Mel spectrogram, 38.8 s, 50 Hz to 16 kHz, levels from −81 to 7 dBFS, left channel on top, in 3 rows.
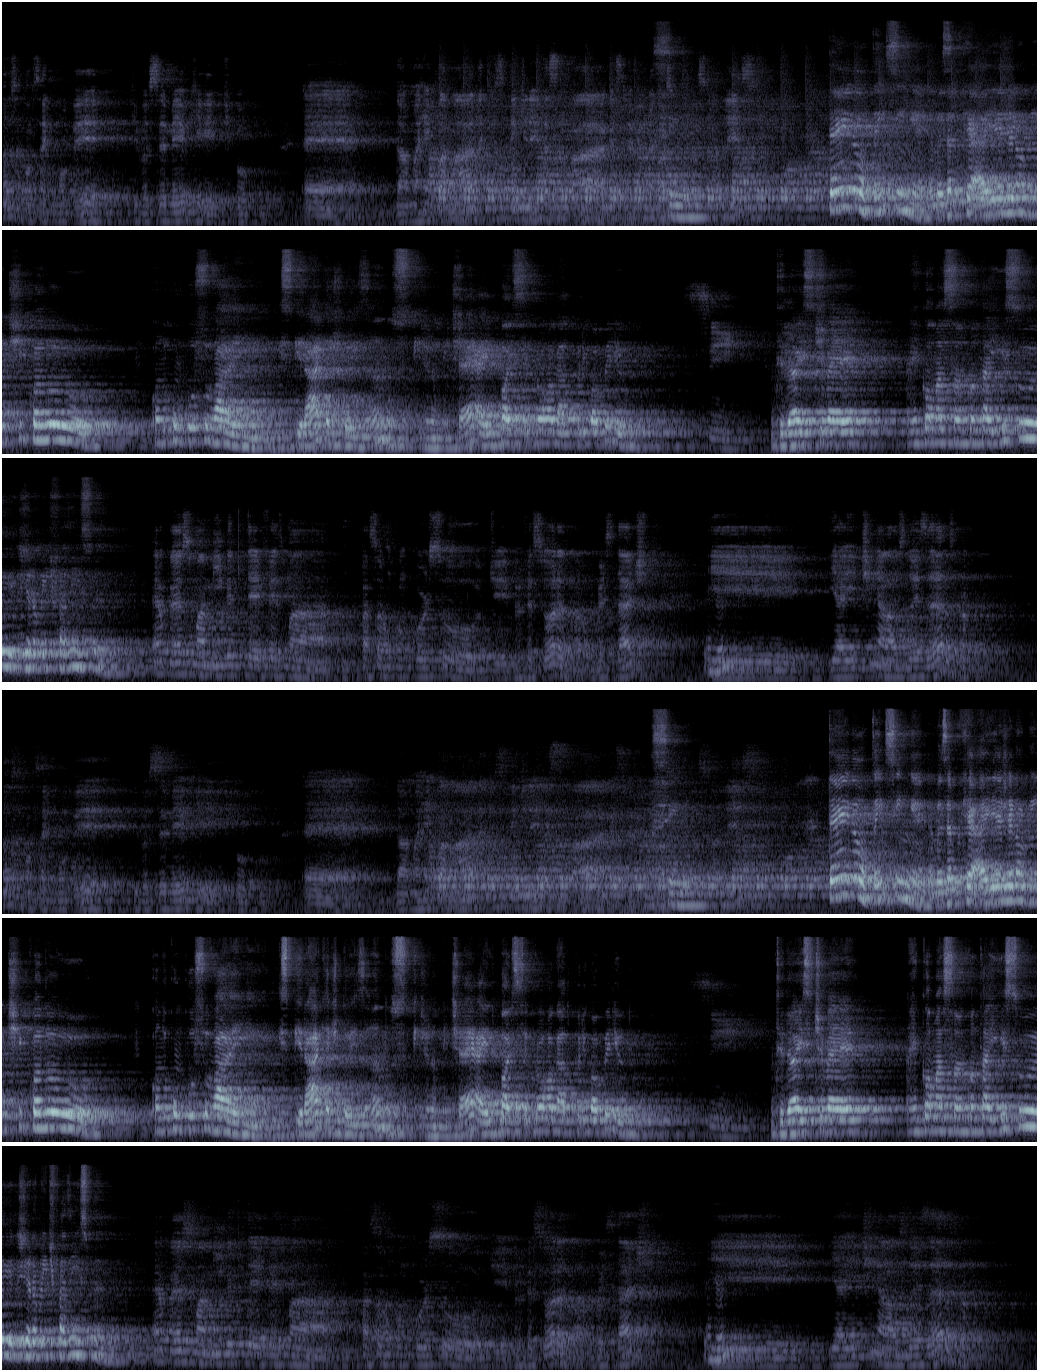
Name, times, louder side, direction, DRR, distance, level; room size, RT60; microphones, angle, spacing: voice 1, 0.0-4.4 4.7-9.4 18.3-18.8 21.5-22.1 22.7-22.9 27.7-34.3 34.7-35.8 36.2-37.9, left 2 dB, 45° left, -1 dB, 3.7 m, -47 dB
sound 1, 5.3-12.7, left 1 dB, 80° left, 1.6 m, -42 dB
voice 2, 8.1-8.6 10.1-14.1 14.8-20.9 22.5-23.8 24.2-27.2 34.6-35.0, right 1 dB, 60° right, 3 dB, 2.6 m, -29 dB
25.0 x 24.5 x 8.6 m, 2.5 s
head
